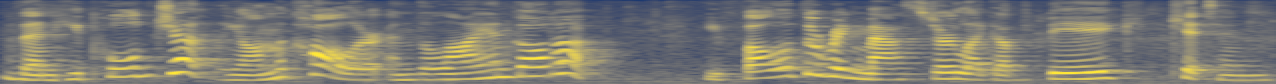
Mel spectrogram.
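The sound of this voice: The speaker reads in an unforced reading voice.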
